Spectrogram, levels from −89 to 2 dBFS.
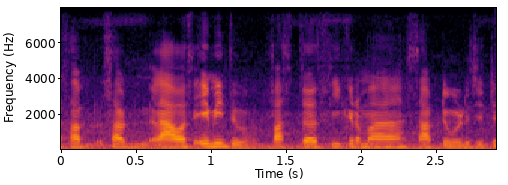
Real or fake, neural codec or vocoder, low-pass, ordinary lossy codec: real; none; none; none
